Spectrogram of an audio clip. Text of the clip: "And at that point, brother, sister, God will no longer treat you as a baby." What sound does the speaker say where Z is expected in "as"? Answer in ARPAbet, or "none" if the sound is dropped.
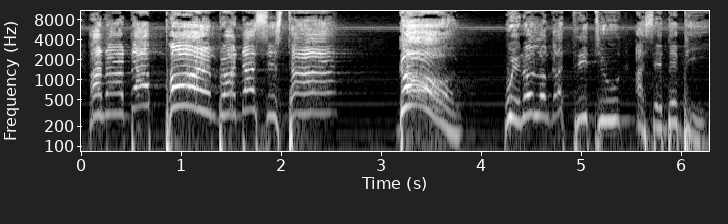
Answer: S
